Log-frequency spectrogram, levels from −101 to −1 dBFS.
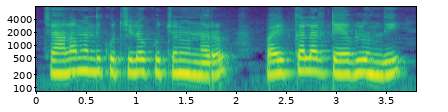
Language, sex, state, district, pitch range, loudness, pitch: Telugu, female, Telangana, Hyderabad, 215-240 Hz, -12 LUFS, 225 Hz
